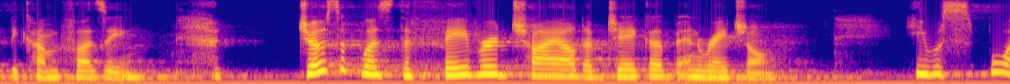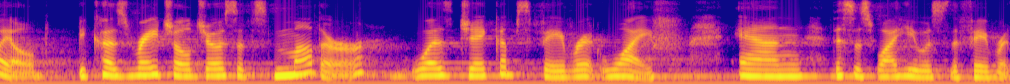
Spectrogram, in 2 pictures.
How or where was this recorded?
large echoing room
